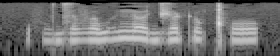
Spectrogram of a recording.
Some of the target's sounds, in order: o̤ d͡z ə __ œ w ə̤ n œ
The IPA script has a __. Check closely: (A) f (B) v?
B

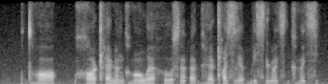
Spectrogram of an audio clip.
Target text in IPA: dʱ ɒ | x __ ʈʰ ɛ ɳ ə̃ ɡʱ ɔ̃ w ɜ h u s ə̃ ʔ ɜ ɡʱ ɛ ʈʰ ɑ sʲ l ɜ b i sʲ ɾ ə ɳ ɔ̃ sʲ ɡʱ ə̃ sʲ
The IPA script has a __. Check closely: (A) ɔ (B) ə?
A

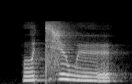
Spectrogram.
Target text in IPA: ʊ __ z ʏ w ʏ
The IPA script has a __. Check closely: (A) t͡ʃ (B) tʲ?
B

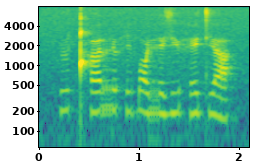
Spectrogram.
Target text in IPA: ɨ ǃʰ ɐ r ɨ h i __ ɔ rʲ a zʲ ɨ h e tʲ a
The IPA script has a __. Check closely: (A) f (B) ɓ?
B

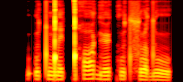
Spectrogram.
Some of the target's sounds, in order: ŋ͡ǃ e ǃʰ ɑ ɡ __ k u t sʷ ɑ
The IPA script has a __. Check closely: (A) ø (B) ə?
A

